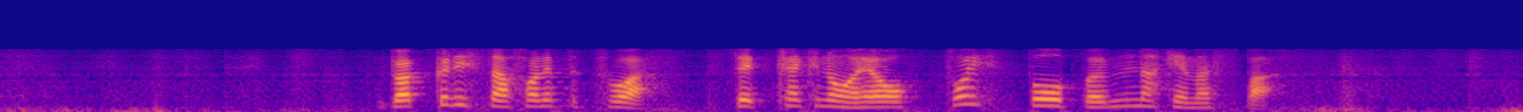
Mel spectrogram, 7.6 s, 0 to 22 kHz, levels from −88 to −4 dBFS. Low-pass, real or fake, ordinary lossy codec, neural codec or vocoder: 3.6 kHz; fake; Opus, 64 kbps; codec, 16 kHz, 0.2 kbps, FocalCodec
